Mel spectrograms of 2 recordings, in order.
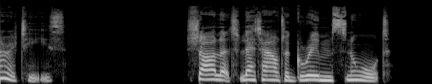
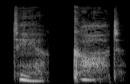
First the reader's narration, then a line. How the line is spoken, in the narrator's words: Agatha whispered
